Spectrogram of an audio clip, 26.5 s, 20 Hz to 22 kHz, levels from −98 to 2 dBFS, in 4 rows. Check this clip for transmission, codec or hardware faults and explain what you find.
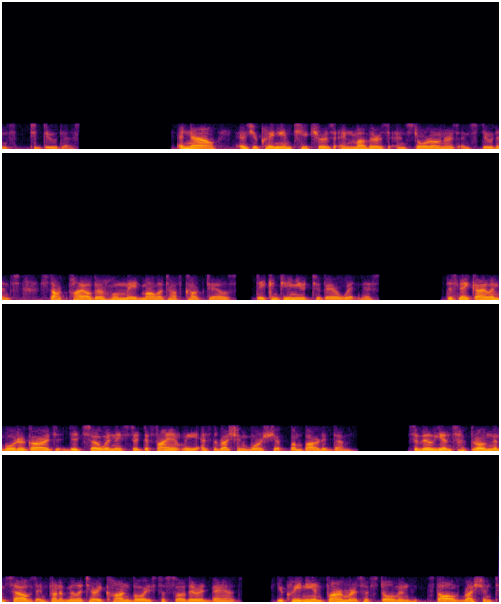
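One codec fault runs through the whole clip. AMR narrowband mobile codec: the speech was coded as AMR-NB, at a low rate consistent with about 7.4 kbps, so nothing above 3.8 kHz survives, leaving thin, buzzy, synthetic-sounding speech. The pauses drop cleanly to silence, as muted pauses should.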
